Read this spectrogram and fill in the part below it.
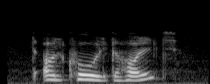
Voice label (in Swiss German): "alkoolgehalt", Bas Rhin; vin; teneur en alcool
